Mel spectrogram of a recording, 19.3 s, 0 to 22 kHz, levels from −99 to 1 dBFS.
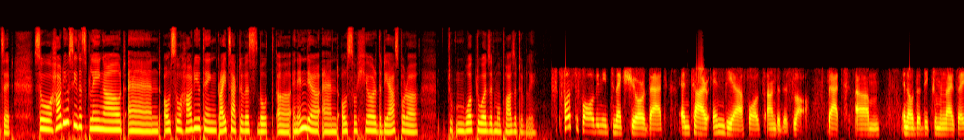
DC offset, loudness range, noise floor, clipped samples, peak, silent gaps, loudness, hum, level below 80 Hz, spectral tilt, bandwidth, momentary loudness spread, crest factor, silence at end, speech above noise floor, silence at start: under 0.1%; 5 LU; -50 dBFS; under 0.1%; -10 dBFS; none; -26 LUFS; none; -54 dBFS; -6 dB/octave; 11 kHz; 11 LU; 16 dB; 0 s; 25 dB; 0 s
